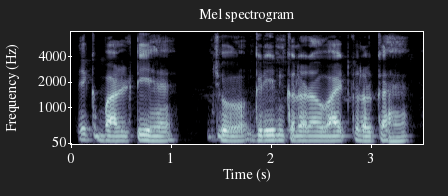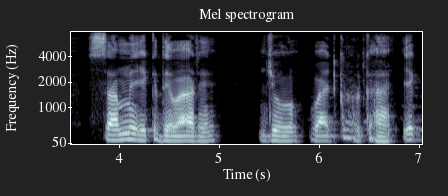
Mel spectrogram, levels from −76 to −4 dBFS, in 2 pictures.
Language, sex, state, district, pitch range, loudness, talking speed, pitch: Hindi, male, Bihar, Patna, 120-135 Hz, -19 LUFS, 190 wpm, 125 Hz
